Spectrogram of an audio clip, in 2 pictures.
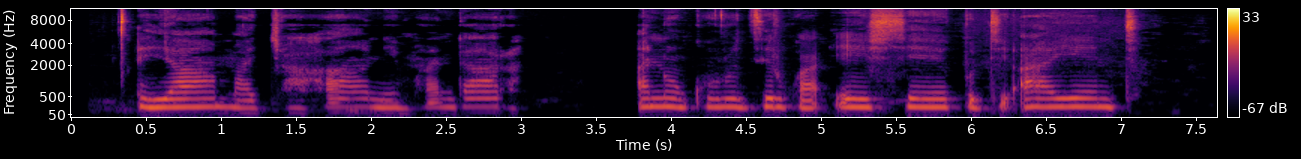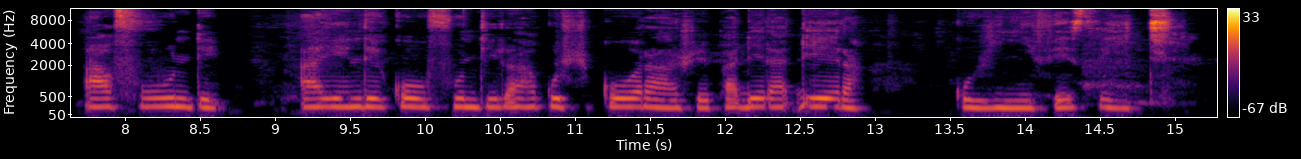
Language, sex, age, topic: Ndau, female, 25-35, education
